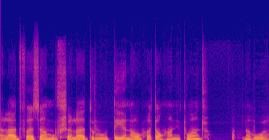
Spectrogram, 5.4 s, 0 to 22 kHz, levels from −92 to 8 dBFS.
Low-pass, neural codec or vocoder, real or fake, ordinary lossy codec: 19.8 kHz; autoencoder, 48 kHz, 32 numbers a frame, DAC-VAE, trained on Japanese speech; fake; none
